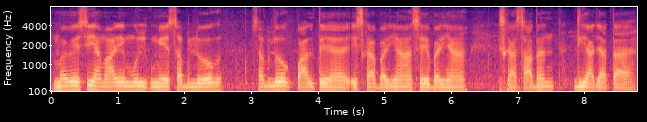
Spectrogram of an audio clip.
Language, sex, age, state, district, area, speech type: Urdu, male, 18-30, Bihar, Supaul, rural, spontaneous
